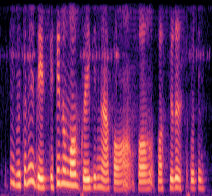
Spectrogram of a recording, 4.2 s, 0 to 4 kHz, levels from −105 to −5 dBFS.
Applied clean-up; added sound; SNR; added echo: neural mask model DeepFilterNet 3.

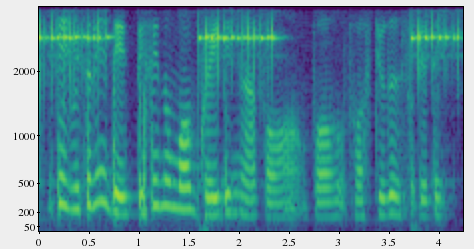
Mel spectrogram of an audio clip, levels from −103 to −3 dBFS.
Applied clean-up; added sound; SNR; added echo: neural mask model RNNoise.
